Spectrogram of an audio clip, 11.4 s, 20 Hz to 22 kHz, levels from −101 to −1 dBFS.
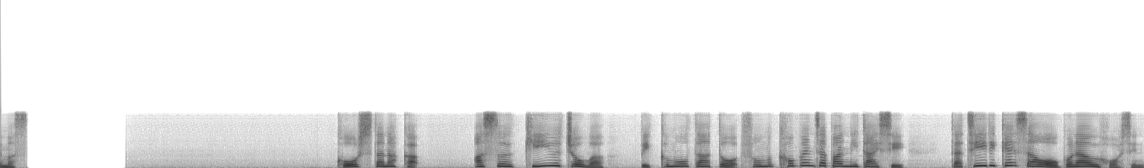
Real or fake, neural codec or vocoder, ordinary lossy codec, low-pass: fake; codec, 16 kHz, 0.2 kbps, FocalCodec; none; 7.2 kHz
